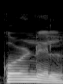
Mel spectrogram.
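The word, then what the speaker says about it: colonel: ফেব্রুয়ারি মানে ফেব্রুয়ারি মানে একটা মাস ফেব্রুয়ারি তারপর কর্নেল মানে সামরিক পর সি ও আর সি ও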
